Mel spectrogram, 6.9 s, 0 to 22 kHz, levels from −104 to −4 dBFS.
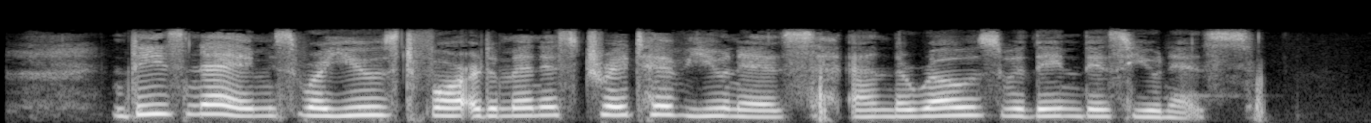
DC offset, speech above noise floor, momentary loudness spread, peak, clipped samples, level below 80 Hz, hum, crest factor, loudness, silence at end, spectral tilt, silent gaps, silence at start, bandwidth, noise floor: under 0.1%; 28 dB; 11 LU; -4 dBFS; under 0.1%; -62 dBFS; none; 16 dB; -18 LUFS; 0.55 s; -3.5 dB/octave; none; 0.55 s; 8.4 kHz; -46 dBFS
